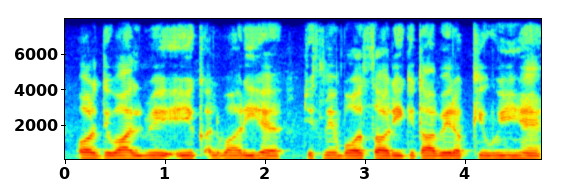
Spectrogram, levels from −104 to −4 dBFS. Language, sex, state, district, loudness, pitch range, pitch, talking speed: Hindi, male, Uttar Pradesh, Lalitpur, -16 LUFS, 145-150 Hz, 150 Hz, 165 wpm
